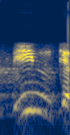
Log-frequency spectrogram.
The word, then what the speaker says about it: দ্বীন: বাংলা দ্বীন শব্দের উচ্চারণটার মধ্যে একটু, এটা হলো হ্রস্ব ইকার দিয়া, আর আরবি দ্বীন শব্দটা হইল দীর্ঘ ইকার দিয়া। হ্রস্ব ইকারে আর দীর্ঘ ইকারে যে ব্যবধান বাংলা দ্বীনের উচ্চারণে আর আরবি দ্বীনের উচ্চারণে, সেই ব্যবধান। বাংলা দ্বীনটা বলা হয় দ্বীন, আর আরবি দ্বীনটাকে বলা হয় দ্বীন, যেহেতু দীর্ঘ ইকার।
